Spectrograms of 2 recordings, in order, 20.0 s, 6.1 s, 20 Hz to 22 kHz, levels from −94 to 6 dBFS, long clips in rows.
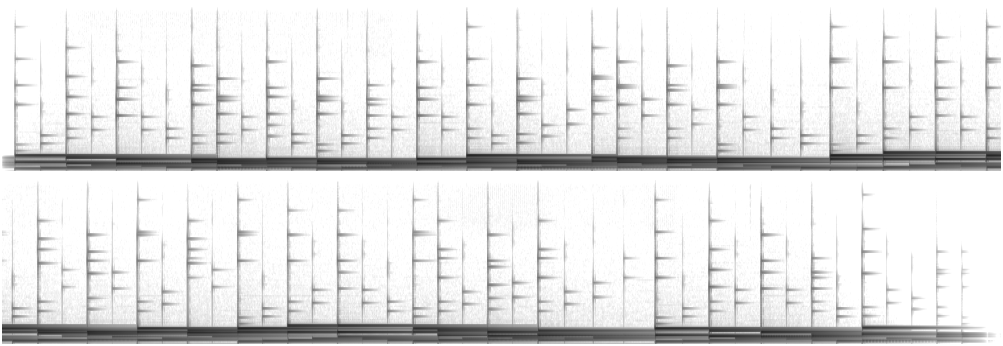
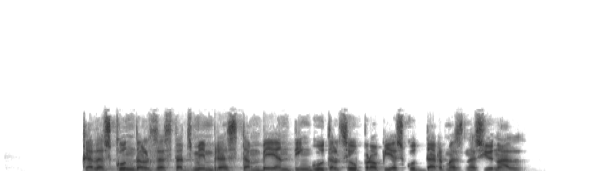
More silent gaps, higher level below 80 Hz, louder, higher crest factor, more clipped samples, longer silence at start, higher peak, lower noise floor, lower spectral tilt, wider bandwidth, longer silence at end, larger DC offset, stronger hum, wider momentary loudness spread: neither; second, -72 dBFS vs -62 dBFS; first, -14 LUFS vs -18 LUFS; about the same, 16 dB vs 18 dB; neither; second, 0.15 s vs 0.8 s; about the same, 0 dBFS vs -2 dBFS; second, -47 dBFS vs under -90 dBFS; second, 0 dB/octave vs -1.5 dB/octave; first, 15.5 kHz vs 8.2 kHz; second, 0.5 s vs 0.9 s; first, 0.1% vs under 0.1%; neither; first, 9 LU vs 4 LU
